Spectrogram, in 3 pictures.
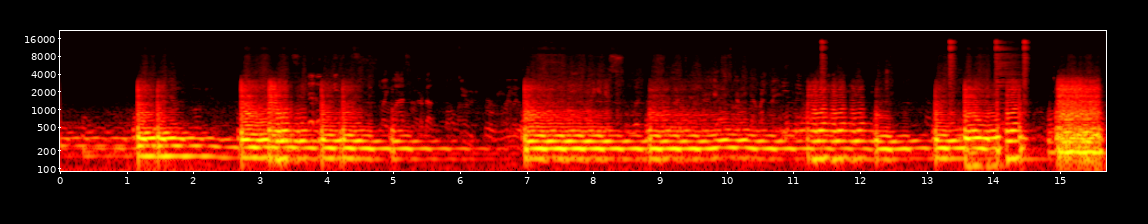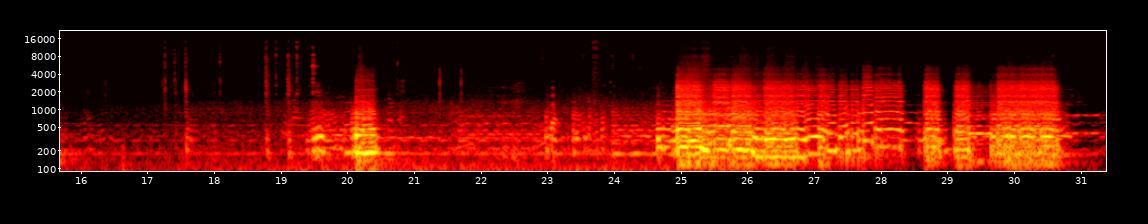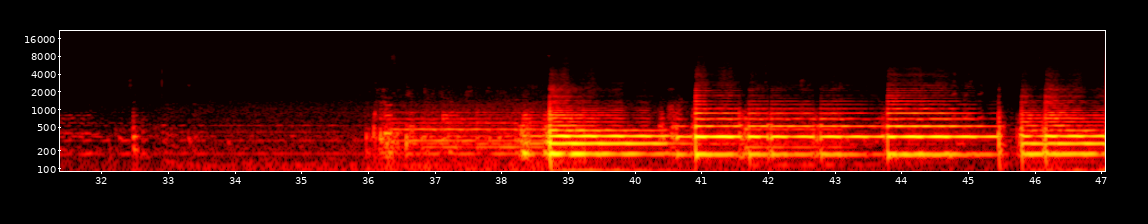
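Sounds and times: electric guitar chord: 0.0s - 15.9s, 19.5s - 31.3s, 36.0s - 47.0s
steady low tone: 0.0s - 17.1s, 19.4s - 47.0s.

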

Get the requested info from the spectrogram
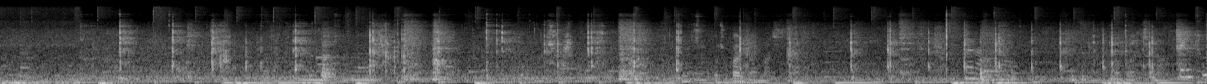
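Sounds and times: chopsticks clinking against a bowl: 1.2s - 12.0s.

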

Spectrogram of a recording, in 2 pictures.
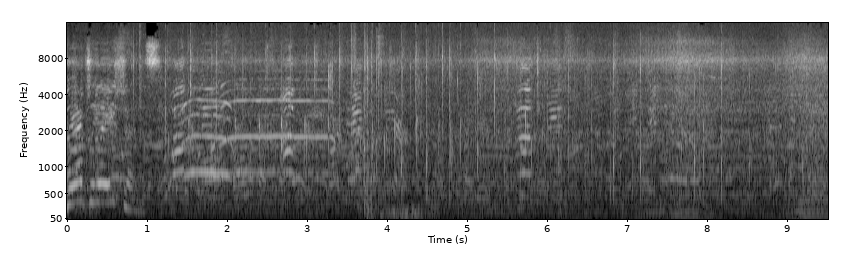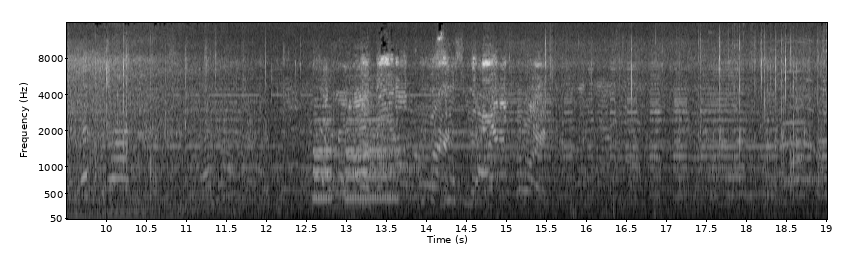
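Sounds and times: people talking outdoors: 0.0s - 19.0s
car engine droning: 3.2s - 19.0s.

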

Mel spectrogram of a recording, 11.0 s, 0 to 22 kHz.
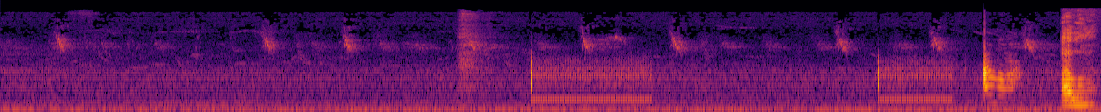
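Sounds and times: phone line click: 5.3s - 6.6s
telephone ringback tone: 5.3s - 6.6s, 8.8s - 9.6s.

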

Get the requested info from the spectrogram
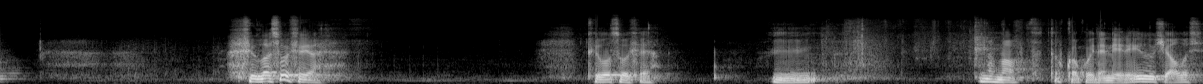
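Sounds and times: faint room hum: 0.0s - 12.0s
man breathing in: 0.4s - 1.6s.

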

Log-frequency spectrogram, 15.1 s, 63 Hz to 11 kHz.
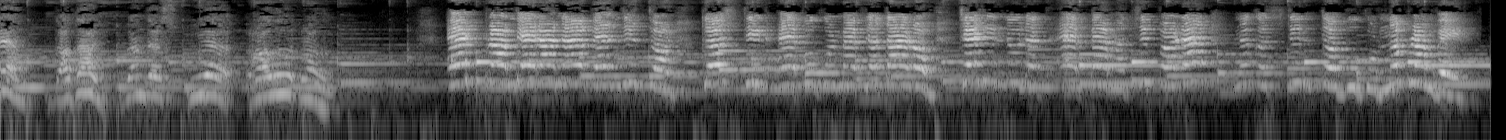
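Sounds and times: music accompaniment: 0.0s - 14.9s
girl singing: 4.4s - 14.8s.

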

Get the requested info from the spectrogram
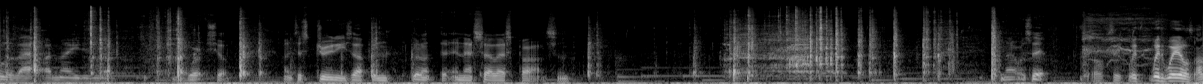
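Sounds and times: plastic parts clicking and clattering: 0.0s - 4.3s, 5.7s - 10.1s
soft background music: 0.0s - 12.0s.

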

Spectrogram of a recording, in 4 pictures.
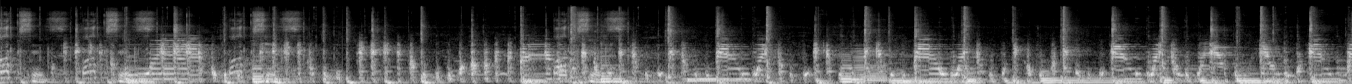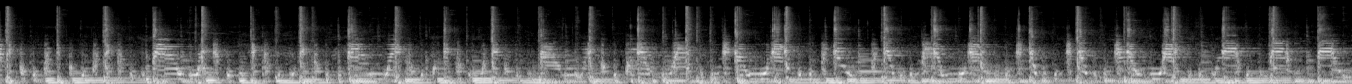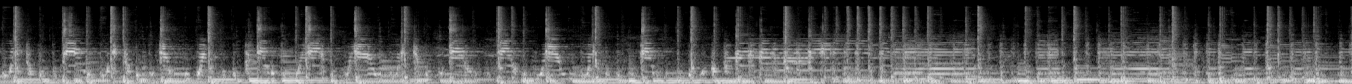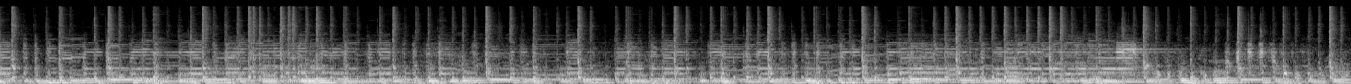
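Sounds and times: deep bass: 0.0s - 1.9s, 5.2s - 54.0s
cajon beat: 0.0s - 54.0s
cigar box guitar lead: 0.0s - 54.0s.

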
